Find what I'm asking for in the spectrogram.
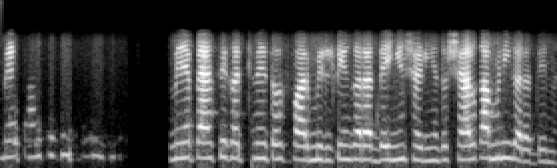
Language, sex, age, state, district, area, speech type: Dogri, female, 18-30, Jammu and Kashmir, Udhampur, rural, conversation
